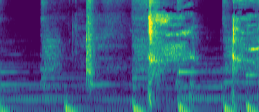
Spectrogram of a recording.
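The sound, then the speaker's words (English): A run of about five or six hoarse coughs in quick succession, each a short chesty burst, with no talking in between. “I told y'all, if I start just coughing, I ain't gonna be doing no podcast.”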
